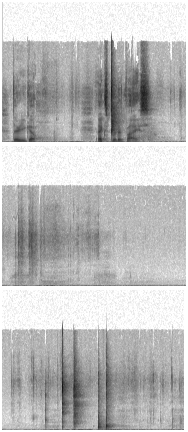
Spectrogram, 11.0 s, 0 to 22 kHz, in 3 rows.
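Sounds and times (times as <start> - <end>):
plastic clicks and crackles: 3.9 - 4.6.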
